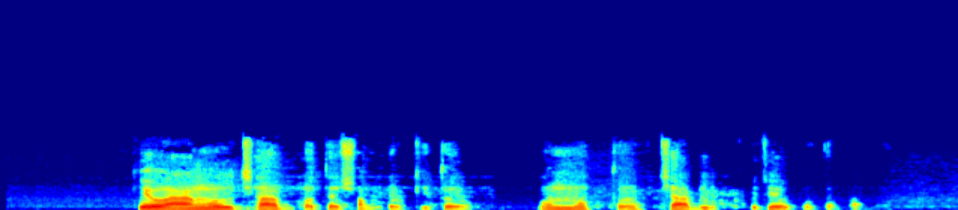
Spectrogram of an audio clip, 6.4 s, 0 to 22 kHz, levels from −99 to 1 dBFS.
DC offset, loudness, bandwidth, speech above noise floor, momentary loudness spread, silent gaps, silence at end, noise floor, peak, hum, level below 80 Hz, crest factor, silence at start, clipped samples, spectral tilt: under 0.1%; -20 LUFS; 7.8 kHz; 54 dB; 20 LU; none; 0.65 s; -75 dBFS; -2 dBFS; none; -64 dBFS; 20 dB; 0.9 s; under 0.1%; -7 dB/octave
